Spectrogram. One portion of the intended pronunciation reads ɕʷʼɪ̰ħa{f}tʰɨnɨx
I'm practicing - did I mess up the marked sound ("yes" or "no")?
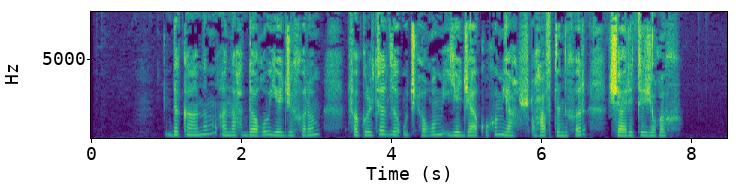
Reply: no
